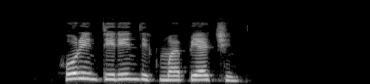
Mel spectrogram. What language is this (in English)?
Western Highland Purepecha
